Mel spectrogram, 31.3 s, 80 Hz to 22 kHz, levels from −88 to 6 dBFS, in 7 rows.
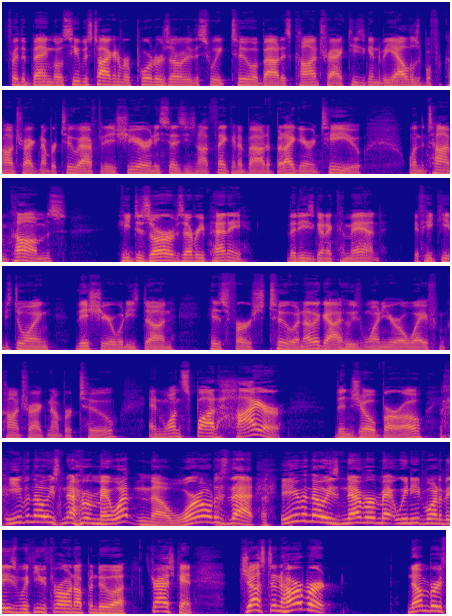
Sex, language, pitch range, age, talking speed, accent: male, English, 120-195 Hz, 40-59, 215 wpm, American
